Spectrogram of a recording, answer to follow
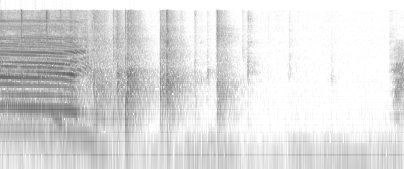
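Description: A long, held 'yay!' cheer that drops in pitch and ends just under a second in, followed by a short run of scattered hand claps from a small group.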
